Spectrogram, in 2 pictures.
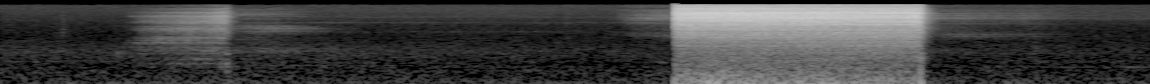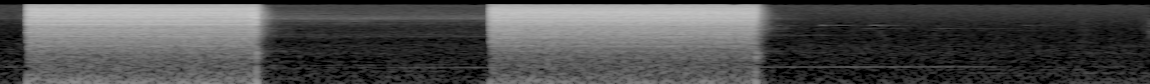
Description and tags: jato de ar compressor
compressor de ar, jato de ar.
motor, machine, mquina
